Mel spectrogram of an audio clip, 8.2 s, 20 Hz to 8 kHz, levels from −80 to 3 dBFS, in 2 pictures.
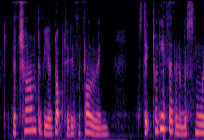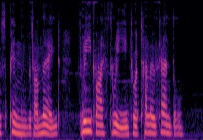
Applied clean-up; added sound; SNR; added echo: neural separator model SepFormer DNS4.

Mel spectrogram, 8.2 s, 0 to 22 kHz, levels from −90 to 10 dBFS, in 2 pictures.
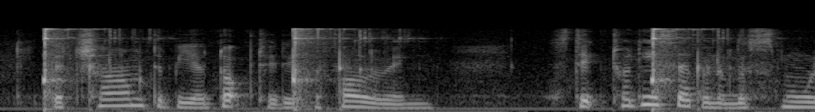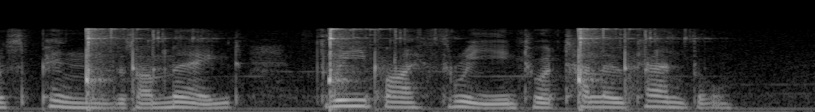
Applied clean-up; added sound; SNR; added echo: none; Shatter; 2 dB; none.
